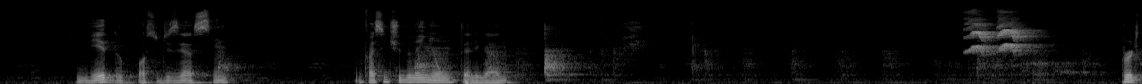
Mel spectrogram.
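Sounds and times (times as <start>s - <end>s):
speech: 0.8s - 2.4s, 3.6s - 5.2s, 11.2s - 11.4s
small pet bird chirping and warbling: 9.6s - 10.5s.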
